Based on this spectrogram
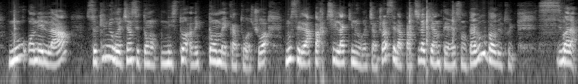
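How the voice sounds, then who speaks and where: Noticeable background noise sits behind a woman with a fairly high pitch and ordinary pitch variation. Her tone is animated, her pace fairly quick, and her loudness swings widely. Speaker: YouTuber commentator. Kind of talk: gossip commentary vlog. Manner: fast.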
